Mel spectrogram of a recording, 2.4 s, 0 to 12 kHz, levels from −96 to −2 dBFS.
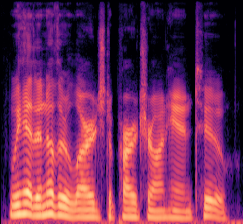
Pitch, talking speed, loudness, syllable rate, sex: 115 Hz, 195 wpm, -15 LUFS, 6.5 syllables/s, male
